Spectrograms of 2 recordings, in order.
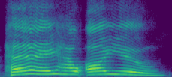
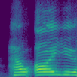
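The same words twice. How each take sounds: First: High, slow sugary hello; sweet greeting. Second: Said in the usual way. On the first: Acted. Greeting a viewer on the live, high and sugary. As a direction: coo it at her like a sweetheart.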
